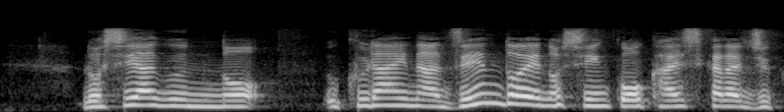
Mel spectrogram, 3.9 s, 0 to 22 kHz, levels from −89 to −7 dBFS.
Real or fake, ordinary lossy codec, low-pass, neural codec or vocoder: real; none; none; none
